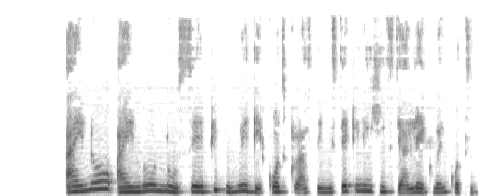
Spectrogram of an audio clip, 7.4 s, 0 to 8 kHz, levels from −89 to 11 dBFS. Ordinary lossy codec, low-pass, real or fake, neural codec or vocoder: MP3, 32 kbps; 7.2 kHz; fake; codec, 16 kHz, 16 kbps, FunCodec, trained on LibriTTS, 50 frames a second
